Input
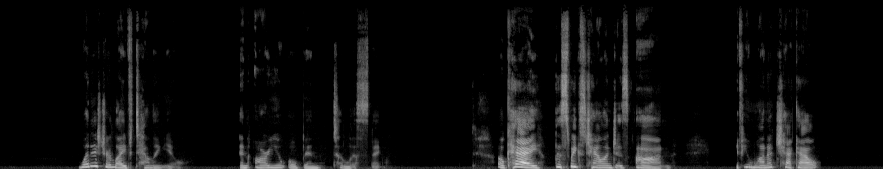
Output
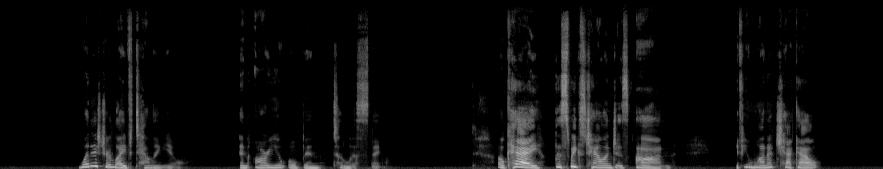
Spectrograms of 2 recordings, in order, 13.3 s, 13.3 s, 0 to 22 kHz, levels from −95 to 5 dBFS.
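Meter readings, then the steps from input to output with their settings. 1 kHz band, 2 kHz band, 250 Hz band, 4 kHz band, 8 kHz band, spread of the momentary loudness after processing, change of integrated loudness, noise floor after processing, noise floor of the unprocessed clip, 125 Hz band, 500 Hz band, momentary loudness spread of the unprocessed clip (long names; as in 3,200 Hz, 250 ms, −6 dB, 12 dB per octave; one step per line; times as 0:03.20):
−3.0 dB, −3.5 dB, −1.5 dB, −3.5 dB, −3.5 dB, 15 LU, −2.5 dB, −83 dBFS, −83 dBFS, 0.0 dB, −2.5 dB, 15 LU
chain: low-shelf EQ 160 Hz +8 dB
level −3.5 dB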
